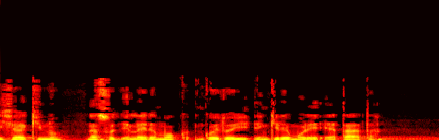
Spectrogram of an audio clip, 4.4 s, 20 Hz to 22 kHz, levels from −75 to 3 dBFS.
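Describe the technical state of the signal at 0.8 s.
At 0.8 s the speech carries audible codec damage that runs through the whole clip rather than starting or stopping there. Nothing reaches above 10 kHz, so the top octave is missing and the sound is dull, with a smeared, warbling texture on sustained sounds and sibilants. This is likely AAC compression: the encoder quantises each frame's spectrum coarsely and drops high bands to save bits, which points to an AAC-LC stream at about 24 kbps.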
